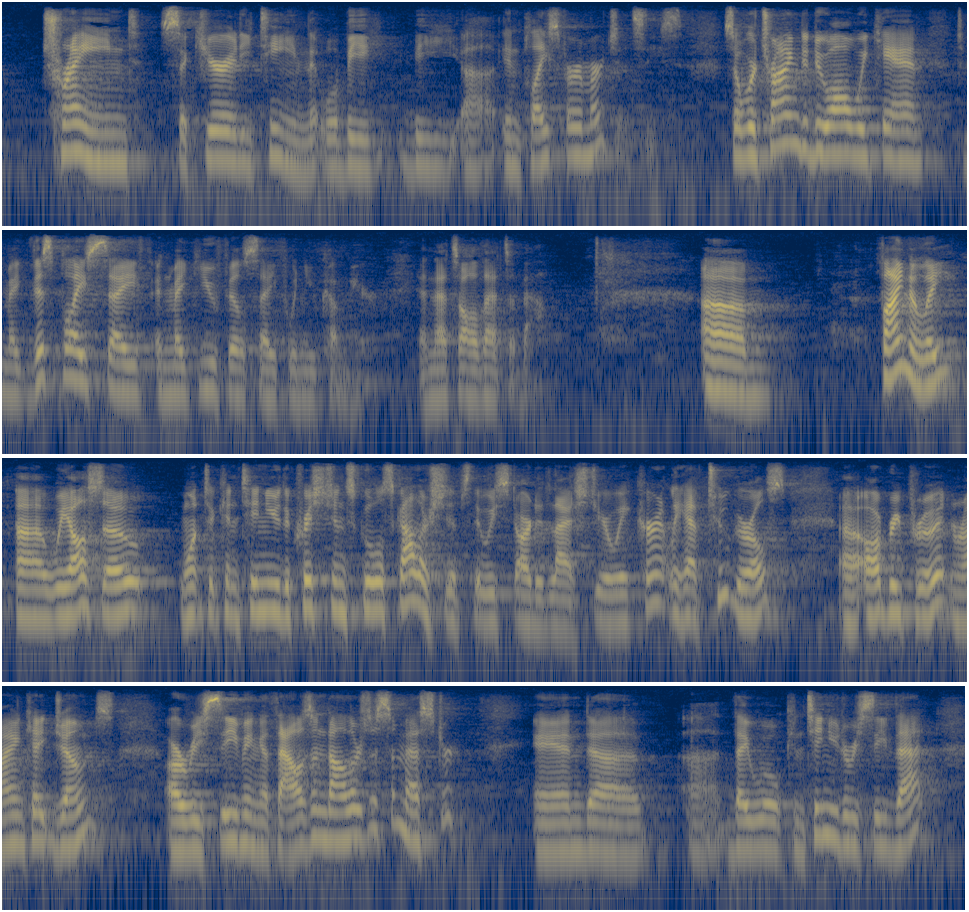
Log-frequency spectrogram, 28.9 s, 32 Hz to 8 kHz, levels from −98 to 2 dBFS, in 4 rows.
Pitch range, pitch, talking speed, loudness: 140-180 Hz, 155 Hz, 170 wpm, -28 LUFS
